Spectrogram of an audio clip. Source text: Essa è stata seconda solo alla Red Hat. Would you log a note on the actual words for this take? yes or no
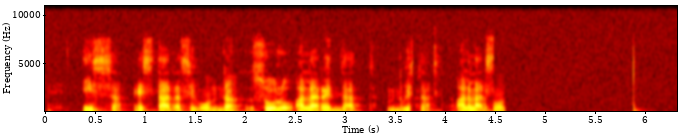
yes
